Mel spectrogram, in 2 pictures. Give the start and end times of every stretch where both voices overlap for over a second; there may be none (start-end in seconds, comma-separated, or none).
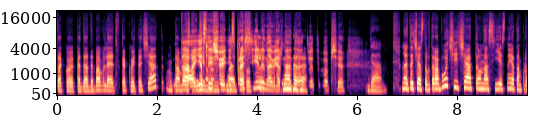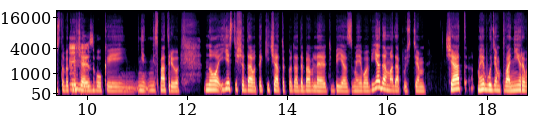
2.3-5.0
